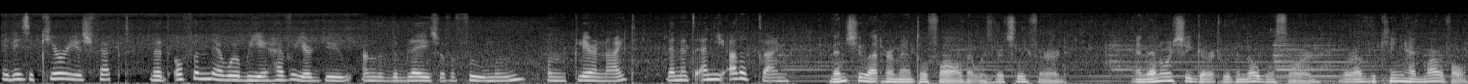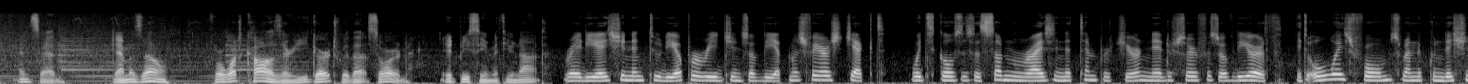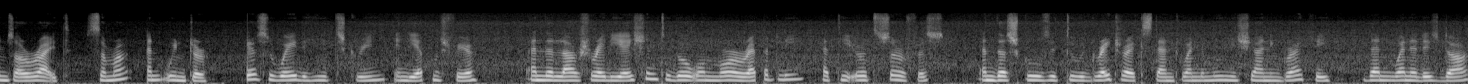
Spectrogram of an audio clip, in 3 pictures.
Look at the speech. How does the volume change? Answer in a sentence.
The loudness of the speech stays about the same.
